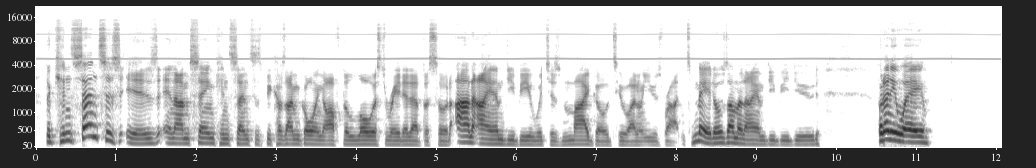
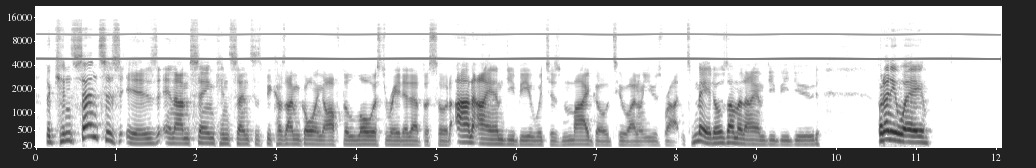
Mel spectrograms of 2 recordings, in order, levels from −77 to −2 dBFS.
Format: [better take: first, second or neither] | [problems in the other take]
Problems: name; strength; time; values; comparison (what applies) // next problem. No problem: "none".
first | high-pitched whine; loud; throughout; 5 kHz, 5 dB below the speech; faint in the first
